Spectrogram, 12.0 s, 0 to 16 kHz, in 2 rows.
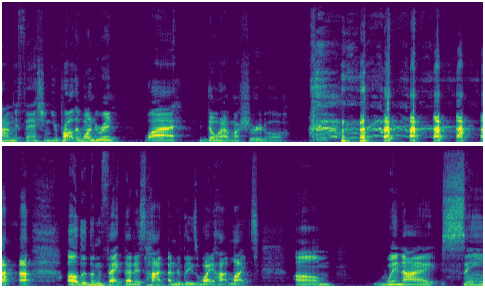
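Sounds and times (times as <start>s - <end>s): man laughing: 3.8s - 6.6s.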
